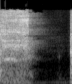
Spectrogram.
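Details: Cough.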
